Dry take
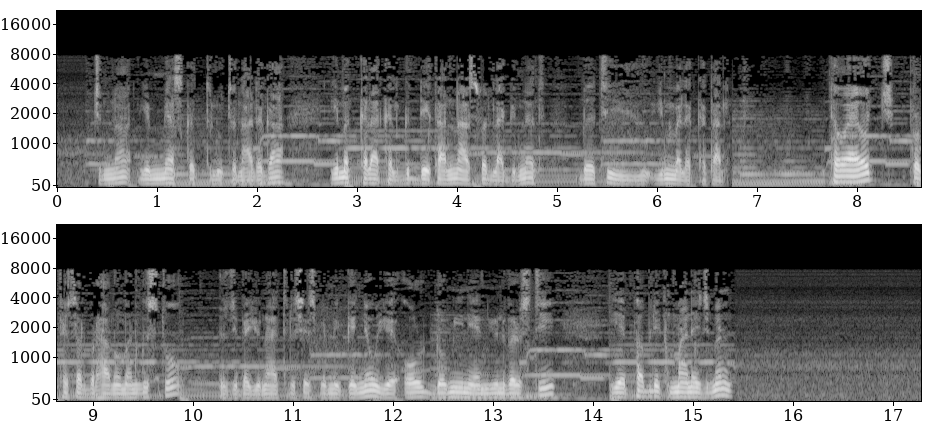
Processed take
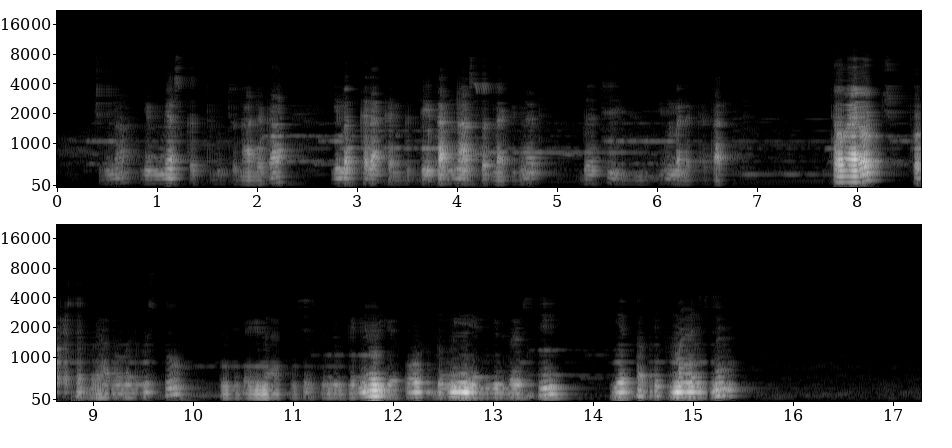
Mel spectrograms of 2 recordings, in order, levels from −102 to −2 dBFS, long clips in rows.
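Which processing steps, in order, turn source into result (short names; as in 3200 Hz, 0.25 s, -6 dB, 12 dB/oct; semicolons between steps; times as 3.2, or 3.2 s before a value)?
Wiener smoothing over 9 samples; band-pass 1000 Hz, Q 1.1, from 8.78 s 150 Hz; flutter echo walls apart 4.1 m, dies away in 0.6 s; spring tank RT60 1.2 s, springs 34 ms, DRR 18.5 dB; upward expander 2.5:1, over -33 dBFS; gain -7 dB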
